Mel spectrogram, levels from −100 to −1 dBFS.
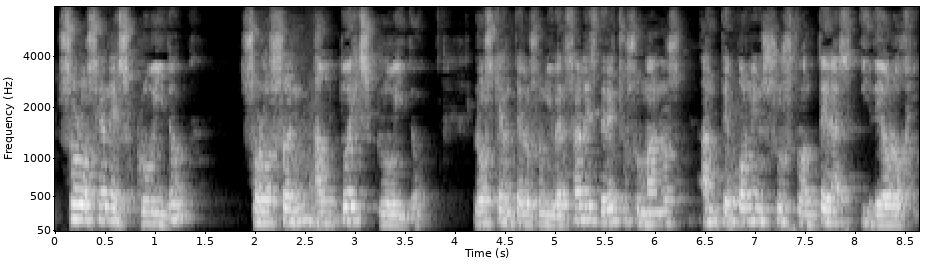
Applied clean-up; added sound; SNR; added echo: classical method WPE with log-MMSE.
